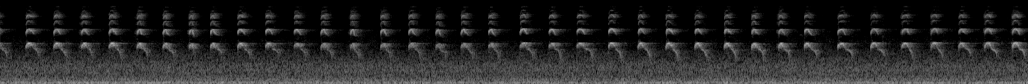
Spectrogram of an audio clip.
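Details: A Douglas squirrel, apparently alarmed though not by the nearby observer, gives a fast, steady series of harsh, squeaky calls, about three or four each second, in a yard among dense conifers.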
